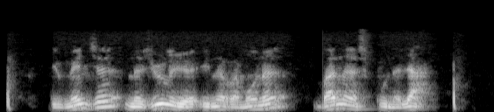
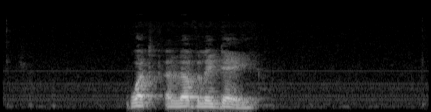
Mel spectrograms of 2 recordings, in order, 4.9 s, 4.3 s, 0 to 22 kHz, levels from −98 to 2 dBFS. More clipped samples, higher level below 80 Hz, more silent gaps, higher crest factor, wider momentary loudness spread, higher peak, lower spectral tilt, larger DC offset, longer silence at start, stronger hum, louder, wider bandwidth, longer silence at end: neither; first, -58 dBFS vs -78 dBFS; neither; about the same, 16 dB vs 20 dB; first, 16 LU vs 7 LU; first, -2 dBFS vs -12 dBFS; first, -11 dB/octave vs -9 dB/octave; neither; second, 0.05 s vs 1.3 s; neither; first, -17 LUFS vs -29 LUFS; second, 4.2 kHz vs 5.8 kHz; second, 0.4 s vs 1.75 s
